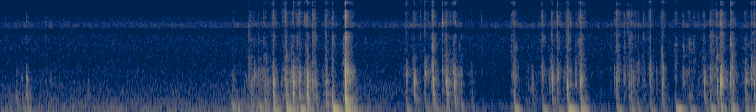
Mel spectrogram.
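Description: Fingertips type steadily on a compact white-cased mechanical keyboard with cat-themed plastic keycaps. After a near-silent opening with one faint tick, bursts of quick, dry, muffled clacks come in clusters separated by short pauses, each keystroke dying away almost instantly.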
